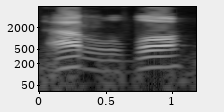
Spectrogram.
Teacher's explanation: kemudian arda, ro-nya tebal, a-nya tipis.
